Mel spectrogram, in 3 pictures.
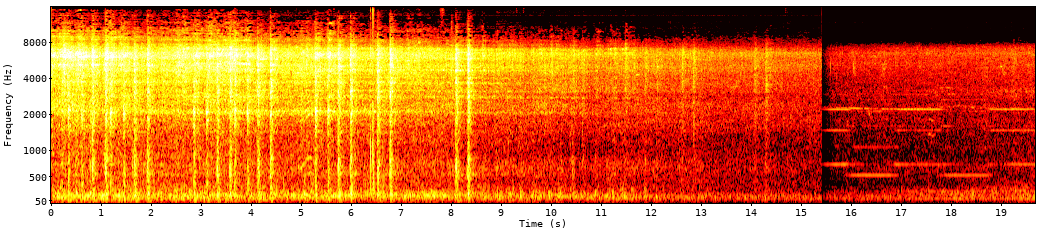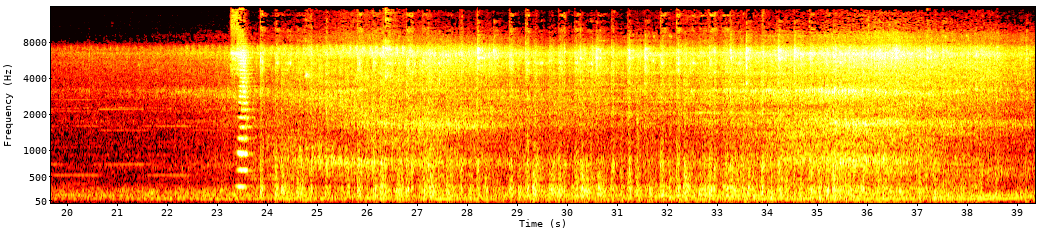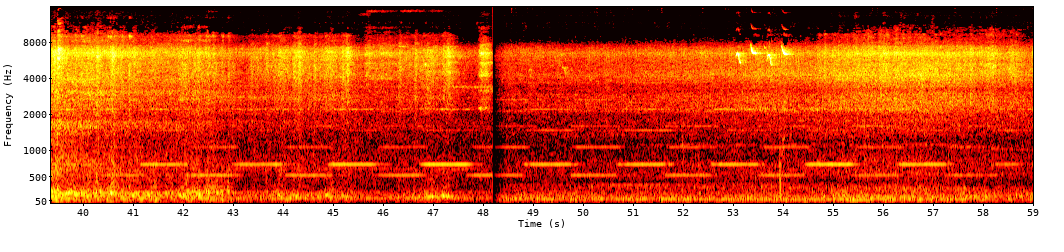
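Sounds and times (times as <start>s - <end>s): wheels clacking over rail joints: 0.0s - 13.0s, 23.0s - 47.5s
train horn blast: 23.2s - 23.9s.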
